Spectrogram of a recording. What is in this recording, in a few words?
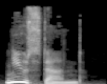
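"Newsstand", English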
